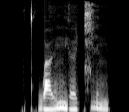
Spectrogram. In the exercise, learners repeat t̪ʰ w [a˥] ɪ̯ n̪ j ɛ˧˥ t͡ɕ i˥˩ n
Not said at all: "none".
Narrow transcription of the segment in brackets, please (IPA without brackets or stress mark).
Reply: a˧˥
